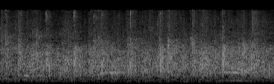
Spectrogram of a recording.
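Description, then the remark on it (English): An audience claps steadily during a sermon about the resurrection, a dense, continuous patter of many hands at an even level throughout, with no voices rising above it. “And if you're going to clap, clap.”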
